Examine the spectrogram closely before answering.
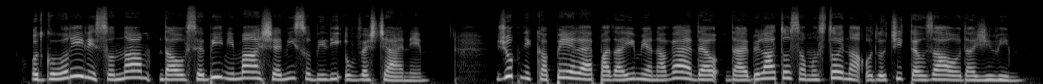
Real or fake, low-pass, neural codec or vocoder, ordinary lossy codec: fake; 19.8 kHz; autoencoder, 48 kHz, 32 numbers a frame, DAC-VAE, trained on Japanese speech; MP3, 96 kbps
